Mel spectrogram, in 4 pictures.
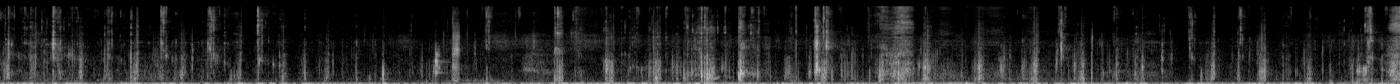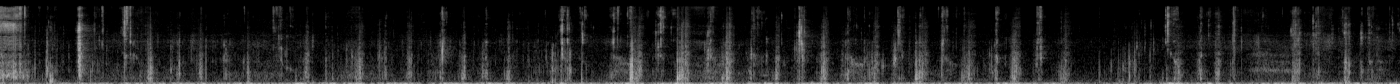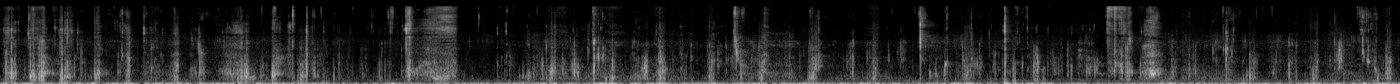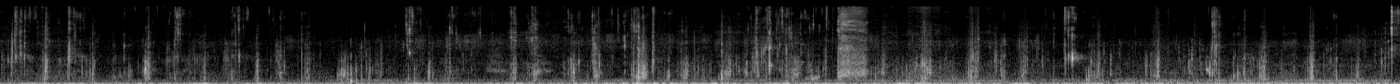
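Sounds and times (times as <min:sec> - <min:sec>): person chewing and crunching: 0:00.0 - 0:56.0.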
